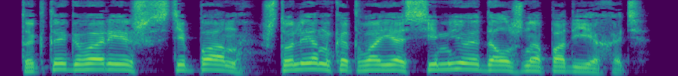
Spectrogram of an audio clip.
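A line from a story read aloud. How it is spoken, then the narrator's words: Loud question. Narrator (Russian): громко спросил Ваха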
